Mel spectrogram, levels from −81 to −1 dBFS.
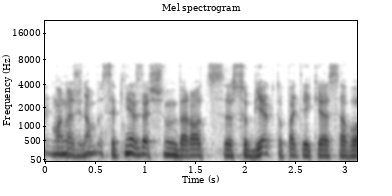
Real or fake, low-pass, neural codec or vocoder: fake; 7.2 kHz; codec, 16 kHz, 8 kbps, FunCodec, trained on LibriTTS, 25 frames a second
